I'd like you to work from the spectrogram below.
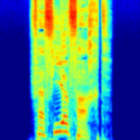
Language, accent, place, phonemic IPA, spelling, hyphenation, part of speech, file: German, Germany, Berlin, /fɛɐ̯ˈfiːɐ̯ˌfaxt/, vervierfacht, ver‧vier‧facht, verb, De-vervierfacht.ogg
- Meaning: 1. past participle of vervierfachen 2. inflection of vervierfachen: second-person plural present 3. inflection of vervierfachen: third-person singular present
